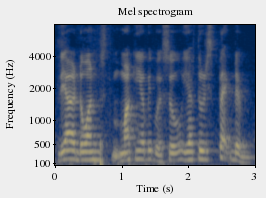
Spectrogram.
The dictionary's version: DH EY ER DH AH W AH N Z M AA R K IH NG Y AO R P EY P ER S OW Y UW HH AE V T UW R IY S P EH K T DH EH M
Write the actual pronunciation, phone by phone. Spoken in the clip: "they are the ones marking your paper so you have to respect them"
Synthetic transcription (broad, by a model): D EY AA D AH W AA N S M AA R K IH NG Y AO P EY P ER S OW Y UW HH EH F T UW R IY S P EH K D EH M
